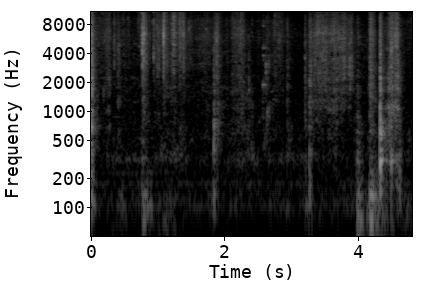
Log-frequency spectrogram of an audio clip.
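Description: Ground-meat mixture being scraped by hand out of a plastic bowl onto a parchment-lined baking tray: a few faint, light knocks and a soft rustle of the paper.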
